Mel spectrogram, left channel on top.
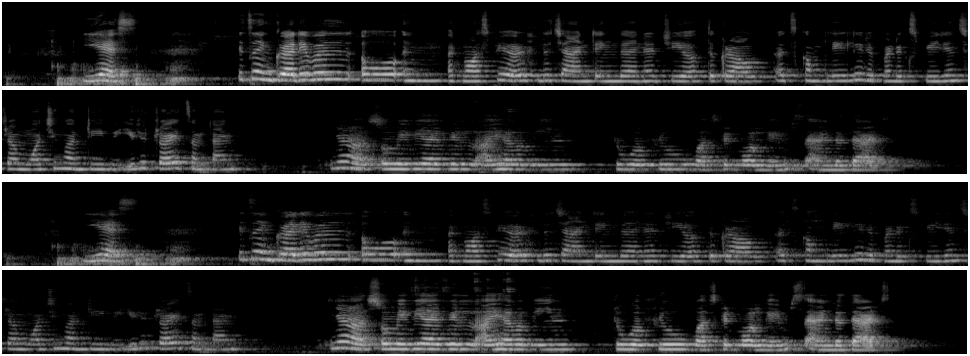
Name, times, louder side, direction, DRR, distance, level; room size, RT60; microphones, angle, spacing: voice 1, 0.5-1.9 2.4-12.0, left 4 dB, 70° left, 0.4 m, -28 dB
voice 2, 12.9-15.4 15.8-18.5, right 4 dB, 65° right, 0.3 m, -25 dB
6.0 x 2.8 x 2.5 m
head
